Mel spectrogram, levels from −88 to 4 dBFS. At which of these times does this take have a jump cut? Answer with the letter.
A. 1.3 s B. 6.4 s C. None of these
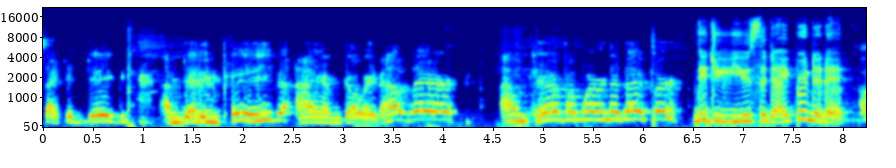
B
